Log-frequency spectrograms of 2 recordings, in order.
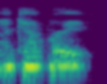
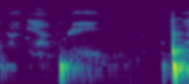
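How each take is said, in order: First: Squeezed, acted plea for air; strained breathlessness. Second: Slow, strained whisper; breathless. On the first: Crash victim repeating to rescuer she can't breathe, strained. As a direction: imitate struggling for air with some voice. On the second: Retold or imitated. Crash victim telling rescuer she can't breathe, breathless whisper. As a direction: imitate gasping words with almost no air. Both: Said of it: "saying you couldn't breathe".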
